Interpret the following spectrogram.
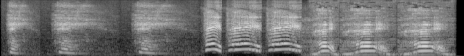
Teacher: the tongue moves up in the mouth and is closer to the roof of the mouth as a result the corners of your lips can also kind of move upwards as if you're going to smile hey hey hey hey hey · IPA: [eɪ]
